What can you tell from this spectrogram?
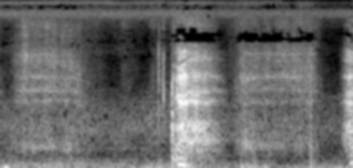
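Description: A man breathing hard through the mouth against the burn of a super-hot chili pepper, with one strong blowing exhale about halfway through and another at the very end.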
